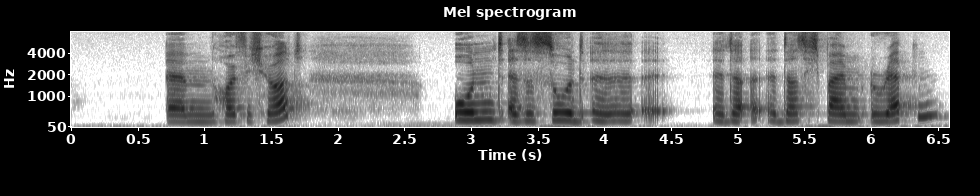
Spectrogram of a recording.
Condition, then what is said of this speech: Stuttering. Weil ich stottere ja, wie man das vielleicht schon sehr ähm, häufig hört.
